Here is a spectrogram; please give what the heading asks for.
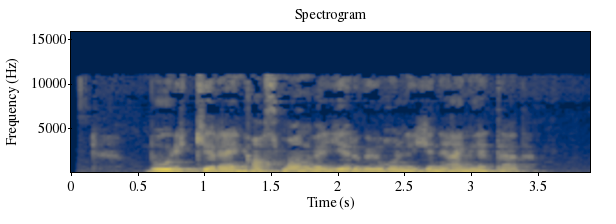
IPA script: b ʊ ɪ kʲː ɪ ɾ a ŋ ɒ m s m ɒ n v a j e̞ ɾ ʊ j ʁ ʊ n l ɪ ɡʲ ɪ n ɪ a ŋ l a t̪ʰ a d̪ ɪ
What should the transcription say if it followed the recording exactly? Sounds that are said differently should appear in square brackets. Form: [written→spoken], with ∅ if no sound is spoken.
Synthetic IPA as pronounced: b ʊ ɪ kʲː ɪ ɾ a ŋ ɒ [m→∅] s m ɒ n v a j e̞ ɾ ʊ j ʁ ʊ n l ɪ ɡʲ ɪ n ɪ a ŋ l a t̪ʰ a d̪ ɪ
